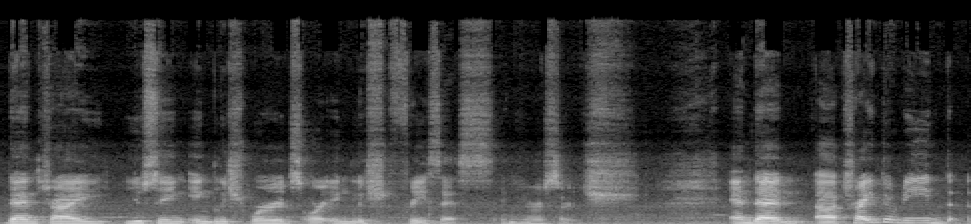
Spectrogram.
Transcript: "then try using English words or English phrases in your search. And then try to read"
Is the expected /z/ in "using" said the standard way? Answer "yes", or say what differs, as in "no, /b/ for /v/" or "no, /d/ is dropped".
no, /s/ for /z/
